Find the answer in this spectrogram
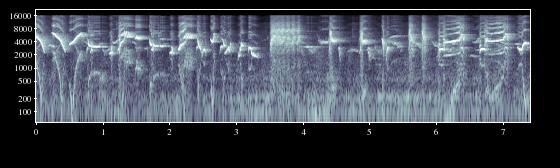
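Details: Oriental magpie-robin singing fiercely against a rival: a dense, rapid string of high whistles, clicks and slurred notes, with a brief rasping burst midway.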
